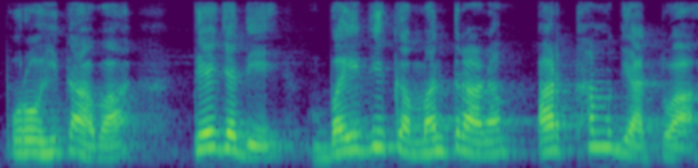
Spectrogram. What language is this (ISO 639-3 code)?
san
